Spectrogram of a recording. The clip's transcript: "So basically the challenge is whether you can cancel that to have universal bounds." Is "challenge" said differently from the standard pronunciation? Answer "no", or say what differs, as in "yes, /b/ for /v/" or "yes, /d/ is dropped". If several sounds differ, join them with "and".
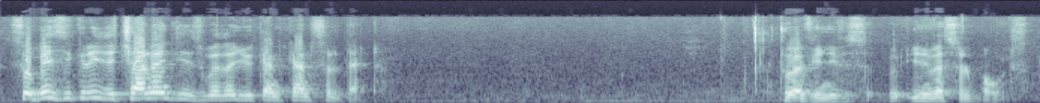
no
